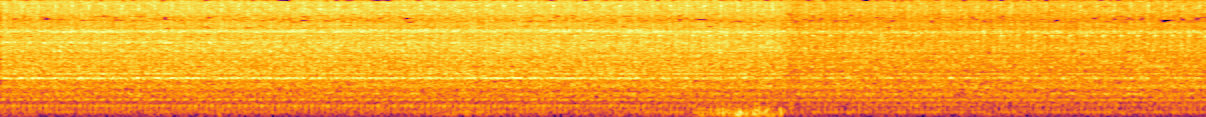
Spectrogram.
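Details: Normal idle of an Every van fitted with a Carry engine, after refitting the AC compressor belt while chasing a horrible noise: steady, even idle with no squeal or chirp from the belt area; sounds healthy.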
